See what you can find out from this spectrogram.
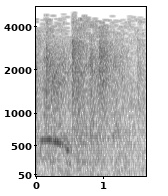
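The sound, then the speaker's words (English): Applause from the audience at an Alcoholics Anonymous meeting: a loud, dense, steady wash of clapping with a dull, muffled tone and no sharp highs. “Let's round of applause for the Al-Anon members here.”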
